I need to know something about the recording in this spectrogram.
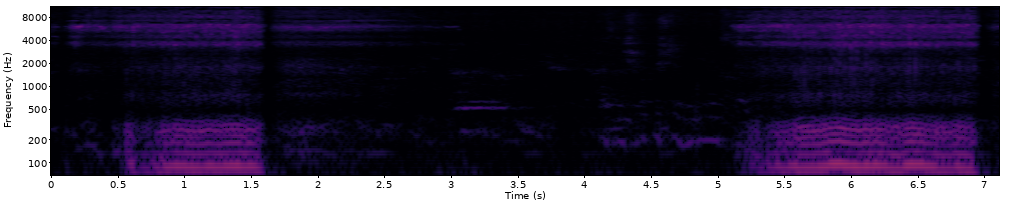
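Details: Old English Bulldog snoring: two long, loud, rumbling low snores about four seconds apart, each lasting around a second or more, with quieter wheezy breathing and faint rustling between them.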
